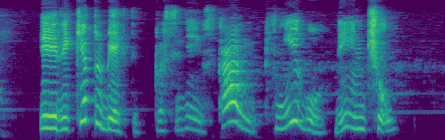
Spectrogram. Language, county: Lithuanian, Utena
